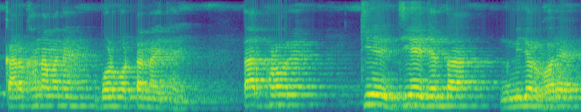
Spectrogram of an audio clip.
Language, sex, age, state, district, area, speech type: Odia, male, 30-45, Odisha, Boudh, rural, spontaneous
